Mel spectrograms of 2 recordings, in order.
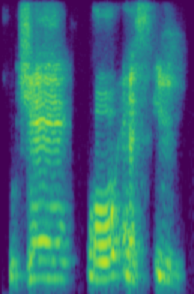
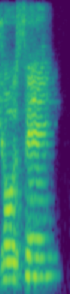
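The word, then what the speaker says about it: José: are thousands of mexicans many of them are named j o s e they're not pronounced jose but jose and that's where the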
